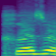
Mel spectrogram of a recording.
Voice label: "he2 zuo4", Chinese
